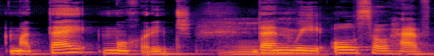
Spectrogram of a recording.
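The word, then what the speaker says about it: Matej Mohorič: So first name and the last name, it's Matej Mohoric.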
